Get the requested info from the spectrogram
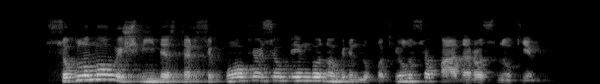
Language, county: Lithuanian, Vilnius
